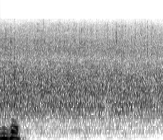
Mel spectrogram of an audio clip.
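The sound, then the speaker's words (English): Steady, dense applause from a crowd fills the whole stretch at an even level, with a brief voice fragment right at the start before the clapping carries on alone. “Accept your applause, you old fucker.”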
